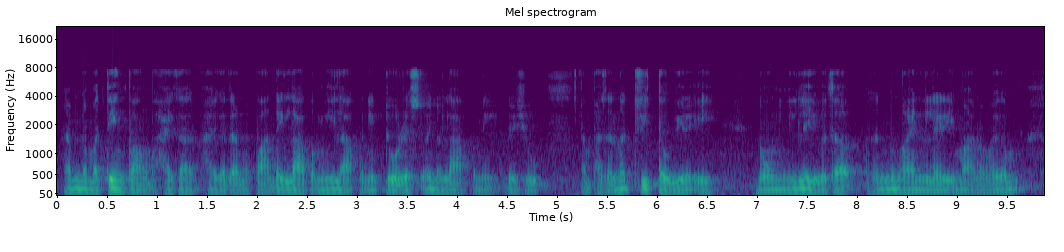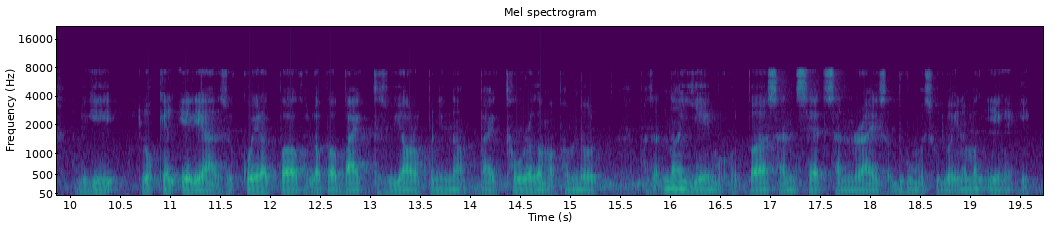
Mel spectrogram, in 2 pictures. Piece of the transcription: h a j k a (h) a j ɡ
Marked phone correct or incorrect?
correct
